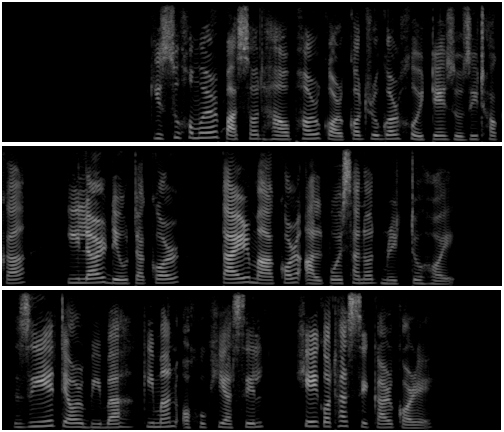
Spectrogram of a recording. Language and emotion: Assamese, neutral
